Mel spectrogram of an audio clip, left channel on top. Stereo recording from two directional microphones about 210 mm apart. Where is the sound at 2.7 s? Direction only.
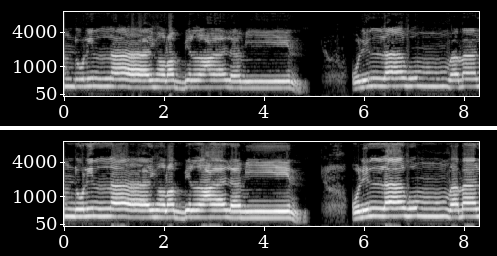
35° right (ahead or behind).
